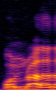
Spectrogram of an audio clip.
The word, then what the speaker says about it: Honrada: That's Honrada, the H you don't pronounce it.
